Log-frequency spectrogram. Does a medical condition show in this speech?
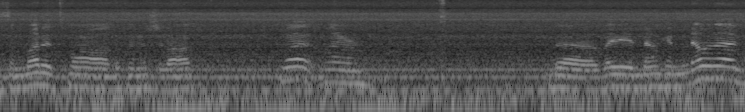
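Yes: traumatic brain injury.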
